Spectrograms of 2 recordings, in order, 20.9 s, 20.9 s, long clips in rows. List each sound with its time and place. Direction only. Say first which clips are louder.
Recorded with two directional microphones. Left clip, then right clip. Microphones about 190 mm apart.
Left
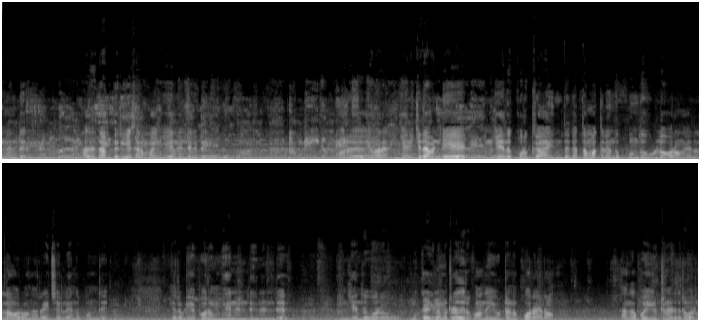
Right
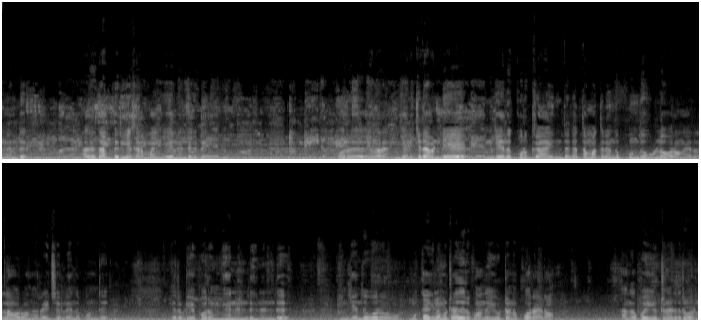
0.3 s speech: right 2 dB; 20° right (ahead or behind)
5.2 s speech: left 1 dB; 25° right (ahead or behind)
19.7 s speech: right 1 dB; 20° right (ahead or behind)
